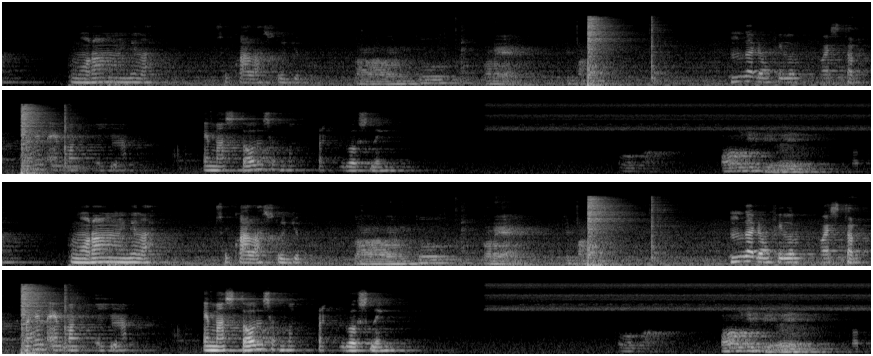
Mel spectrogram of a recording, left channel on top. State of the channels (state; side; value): quieter; left; 8.0 dB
